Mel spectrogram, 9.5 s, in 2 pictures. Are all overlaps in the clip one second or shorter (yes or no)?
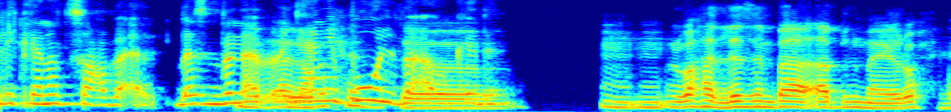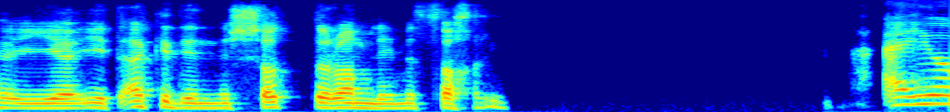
no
